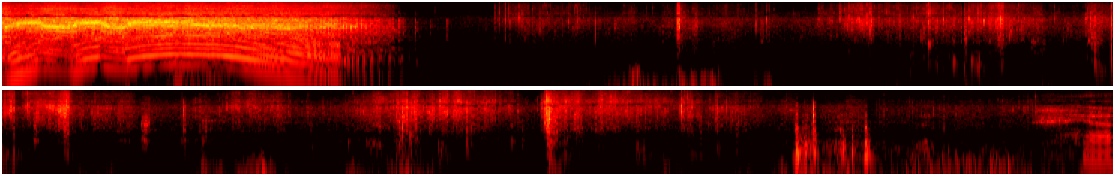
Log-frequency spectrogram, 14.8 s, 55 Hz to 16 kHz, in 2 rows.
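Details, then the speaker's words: Warmed-up Stihl MS 261 C chainsaw surges unevenly for two seconds, then sags and dies, leaving only handling noises. It bogs and stalls under load again; the tank vent is suspected after an earlier cleaning failed, not replaced, cause unconfirmed. "not good um looks like it's doing the same thing I didn't replace the uh the vent if that's what it was"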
